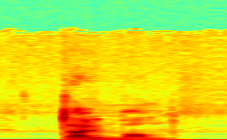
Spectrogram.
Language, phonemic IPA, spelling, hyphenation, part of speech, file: Dutch, /ˈtœy̯n.mɑn/, tuinman, tuin‧man, noun, Nl-tuinman.ogg
- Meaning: male professional gardener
